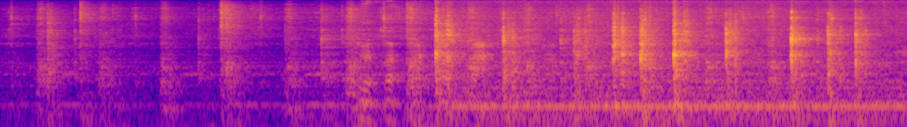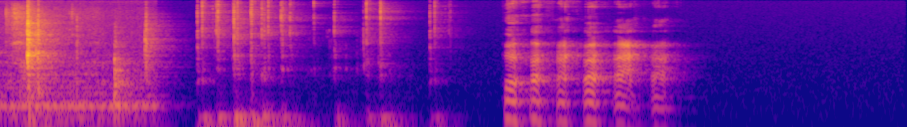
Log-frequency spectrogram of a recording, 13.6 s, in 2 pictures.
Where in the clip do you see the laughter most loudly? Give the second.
11 s.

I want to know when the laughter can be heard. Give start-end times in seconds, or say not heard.
2.7-4.2, 10.6-11.8.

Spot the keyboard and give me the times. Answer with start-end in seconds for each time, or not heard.
3.2-10.2.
